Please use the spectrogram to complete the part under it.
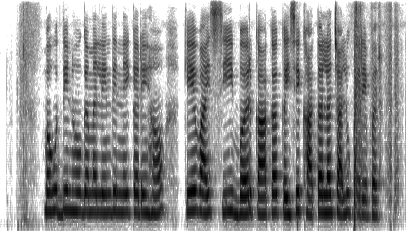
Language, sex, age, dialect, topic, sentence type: Chhattisgarhi, female, 51-55, Western/Budati/Khatahi, banking, question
